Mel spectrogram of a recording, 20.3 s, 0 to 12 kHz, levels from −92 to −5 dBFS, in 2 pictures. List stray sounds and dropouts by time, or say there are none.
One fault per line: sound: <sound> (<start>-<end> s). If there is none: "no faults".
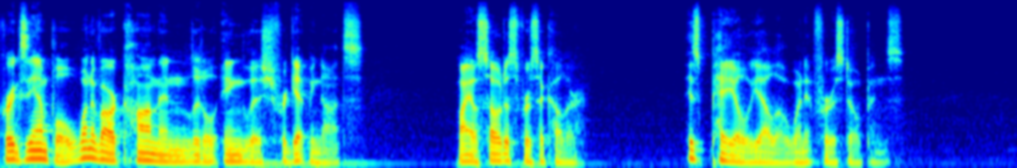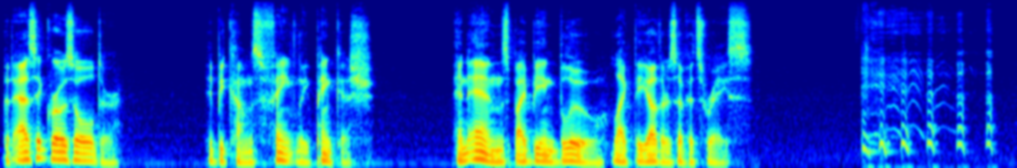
sound: laugh (18.7-20.2 s)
